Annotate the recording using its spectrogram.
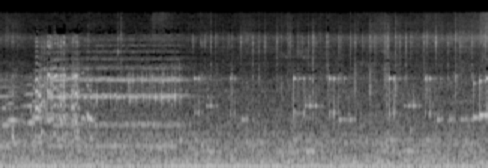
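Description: Cartoon soundtrack from a television with background music. About half a second in comes a high pitched call lasting about two seconds, then short musical notes.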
